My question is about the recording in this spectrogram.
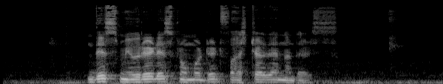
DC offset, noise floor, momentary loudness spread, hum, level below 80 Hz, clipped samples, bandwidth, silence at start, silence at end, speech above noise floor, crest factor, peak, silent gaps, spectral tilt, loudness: under 0.1%; -53 dBFS; 21 LU; none; -50 dBFS; under 0.1%; 17 kHz; 0.3 s; 0 s; 27 dB; 20 dB; -8 dBFS; none; -4.5 dB/octave; -26 LUFS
